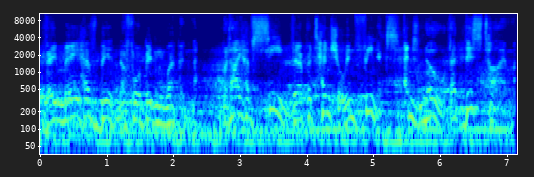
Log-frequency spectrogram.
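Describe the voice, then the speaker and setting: An actor playing a resolute, righteous alien warrior leader in a video game, speaking in solemn, stately oratory. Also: male voice, a little high, very noisy. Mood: solemn rallying. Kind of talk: dramatic video game cutscene acting. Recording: loud music under the voice.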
